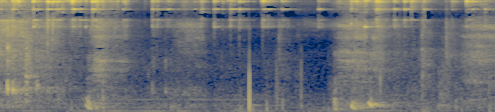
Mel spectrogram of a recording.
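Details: Under a table, a puppy trying to get something gives soft snorting sniffs and low, brief whining whimpers, with a single sharp knock in the middle.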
